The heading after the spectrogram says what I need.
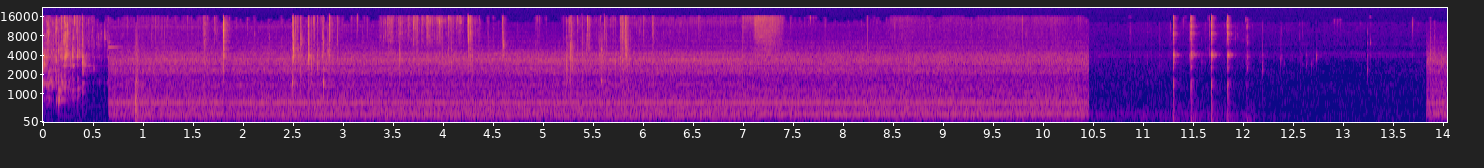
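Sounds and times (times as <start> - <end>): kitchen appliance humming: 0.7 - 10.5.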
